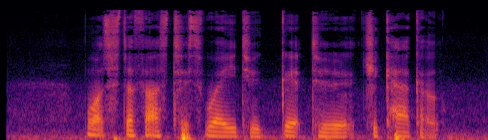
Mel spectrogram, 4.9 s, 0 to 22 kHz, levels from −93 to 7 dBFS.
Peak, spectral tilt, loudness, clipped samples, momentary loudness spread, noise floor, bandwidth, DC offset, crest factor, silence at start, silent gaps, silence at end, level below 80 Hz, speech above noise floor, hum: -4 dBFS; -5.5 dB/octave; -26 LUFS; under 0.1%; 11 LU; -46 dBFS; 16 kHz; under 0.1%; 22 dB; 0.1 s; none; 0 s; -30 dBFS; 21 dB; none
